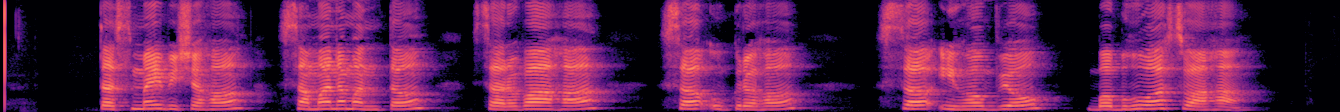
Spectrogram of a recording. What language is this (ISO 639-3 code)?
san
